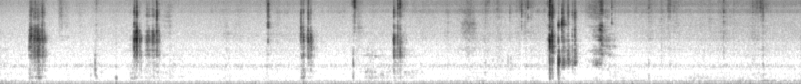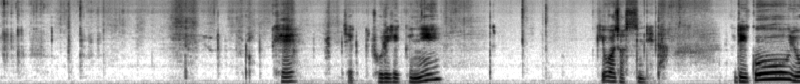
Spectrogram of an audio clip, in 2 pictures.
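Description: Hands rustle and handle a fluffy crocheted bag.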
